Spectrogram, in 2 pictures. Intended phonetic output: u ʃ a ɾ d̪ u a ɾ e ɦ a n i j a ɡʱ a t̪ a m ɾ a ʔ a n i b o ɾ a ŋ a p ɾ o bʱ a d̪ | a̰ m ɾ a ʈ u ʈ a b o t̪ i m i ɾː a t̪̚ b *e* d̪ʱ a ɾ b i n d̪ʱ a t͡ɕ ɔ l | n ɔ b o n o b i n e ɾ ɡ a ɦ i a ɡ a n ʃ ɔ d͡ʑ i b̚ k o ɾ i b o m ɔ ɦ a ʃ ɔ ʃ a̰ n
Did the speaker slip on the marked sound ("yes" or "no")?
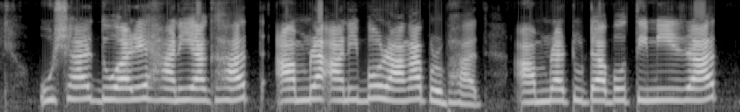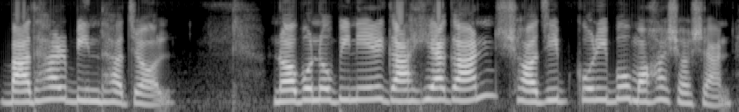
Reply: yes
